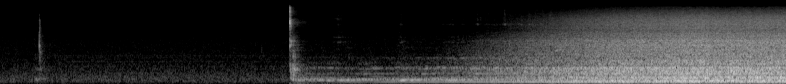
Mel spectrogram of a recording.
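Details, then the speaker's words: Furnace air handler PSC blower motor on the yellow speed wire: click, then hum and airy rush build to a strong, even run, louder than on the blue wire; normal startup. "yeah definitely louder now with the yellow wire"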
